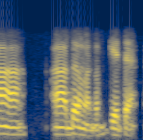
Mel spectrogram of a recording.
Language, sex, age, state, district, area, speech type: Tamil, female, 18-30, Tamil Nadu, Tenkasi, urban, conversation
